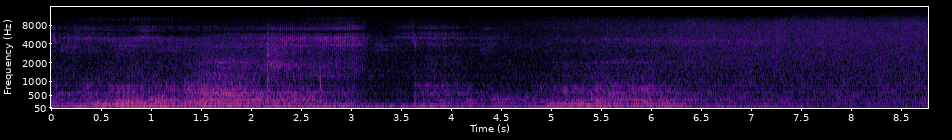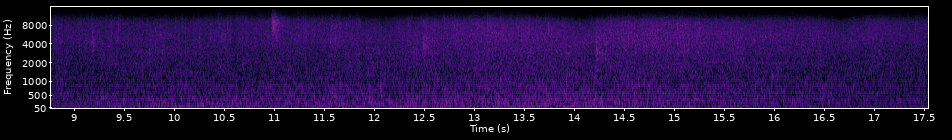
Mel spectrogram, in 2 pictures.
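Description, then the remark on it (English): Steady rain pours down on streets with a dense, hissing patter that stays constant throughout, after some brief tonal, murmuring sounds fade away in the first few seconds. “In the morning, the streets are damp. The quiet streets and smell of rain make it seem like Sunday.”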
